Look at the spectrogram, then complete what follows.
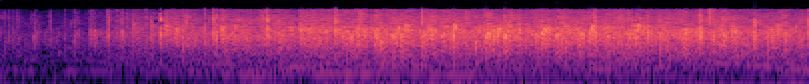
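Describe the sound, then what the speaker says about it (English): Crowd applause in the Telltale Batman video game, a rally audience cheering for Harvey Dent, swelling from quiet into steady, dense clapping that holds loud to the end. "If only Mr. Wayne, my campaign's largest backer, could have heard that applause"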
